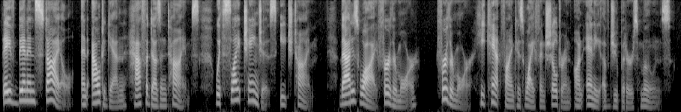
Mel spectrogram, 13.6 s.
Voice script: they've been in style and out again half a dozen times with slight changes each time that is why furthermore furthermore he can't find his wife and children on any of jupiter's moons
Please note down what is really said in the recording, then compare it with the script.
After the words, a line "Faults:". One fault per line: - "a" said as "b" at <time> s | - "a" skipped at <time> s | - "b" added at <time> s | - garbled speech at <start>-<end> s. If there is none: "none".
they've been in style and out again half a dozen times with slight changes each time that is why furthermore furthermore he can't find his wife and children on any of jupiter's moons
Faults:
none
